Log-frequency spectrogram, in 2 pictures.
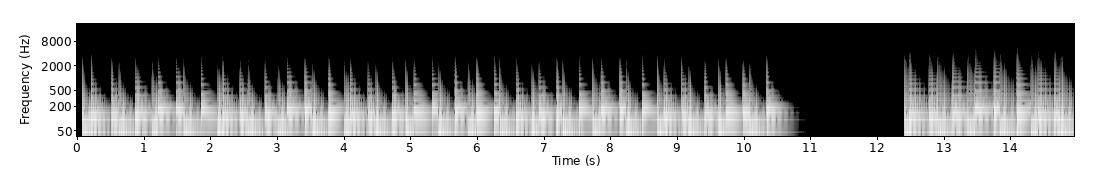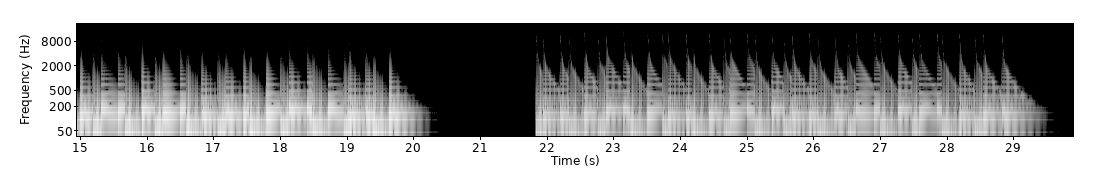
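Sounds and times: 
bass line: 0.0s - 10.8s, 12.4s - 20.3s, 21.8s - 29.6s.

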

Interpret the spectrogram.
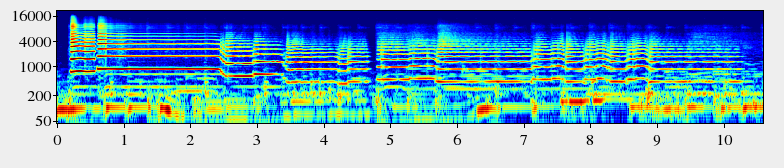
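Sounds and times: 
doubled trumpet: 0.0s - 10.5s.

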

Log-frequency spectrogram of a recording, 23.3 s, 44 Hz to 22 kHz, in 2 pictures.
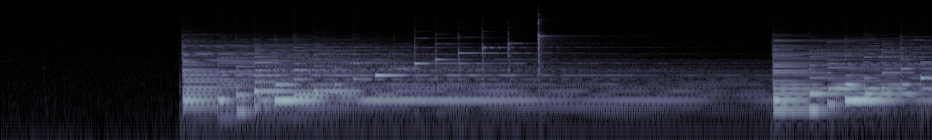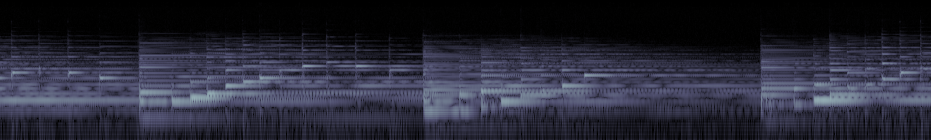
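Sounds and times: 
piano with open lid: 0.0s - 23.2s.

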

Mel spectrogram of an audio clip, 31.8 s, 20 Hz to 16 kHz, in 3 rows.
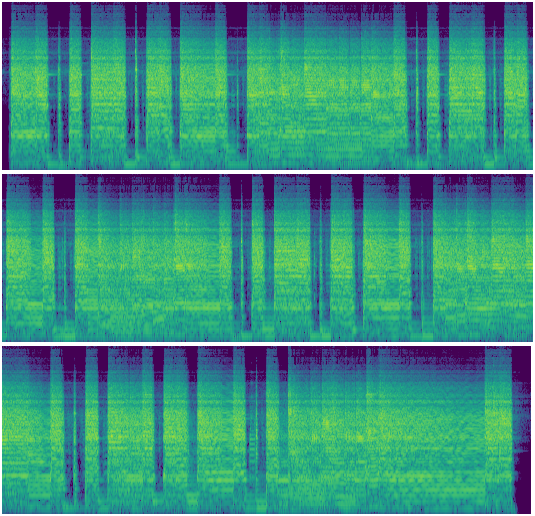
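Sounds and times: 
Epiphone Les Paul electric guitar with bridge pickup distortion: 0.0s - 31.8s.

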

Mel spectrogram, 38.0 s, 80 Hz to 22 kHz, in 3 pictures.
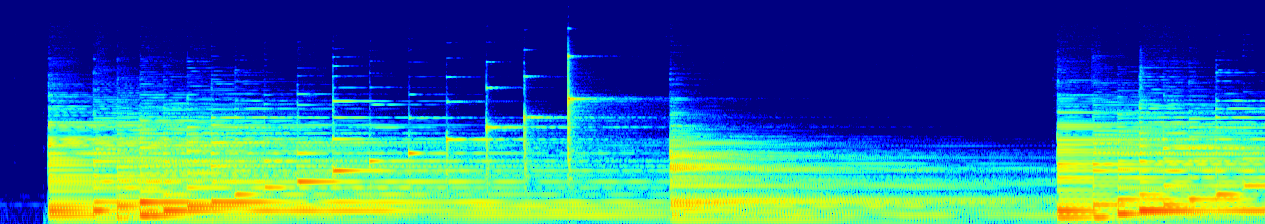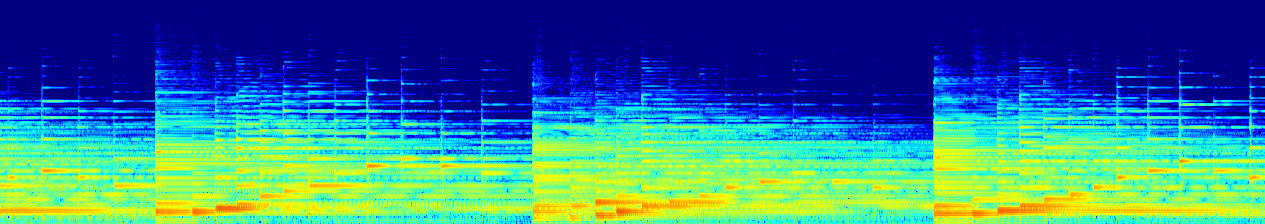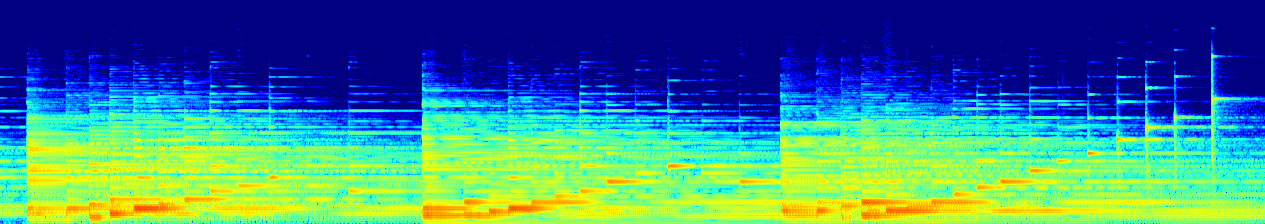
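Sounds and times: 
piano recorded with Audio Technica 803 mic outside wall: 0.0s - 37.9s.

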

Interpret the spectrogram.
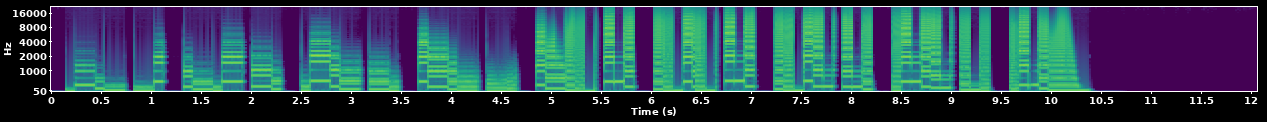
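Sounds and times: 
Binson Echorec synthesizer without effects: 0.2s - 10.4s.

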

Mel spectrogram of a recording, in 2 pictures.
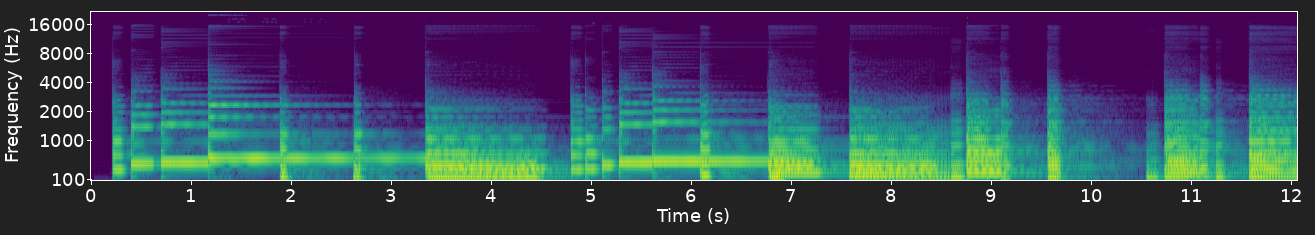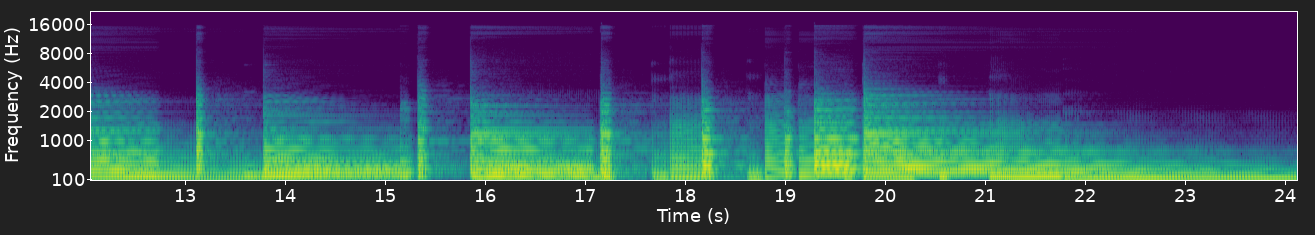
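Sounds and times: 
electric piano: 0.2s - 10.0s, 10.6s - 24.1s.

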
